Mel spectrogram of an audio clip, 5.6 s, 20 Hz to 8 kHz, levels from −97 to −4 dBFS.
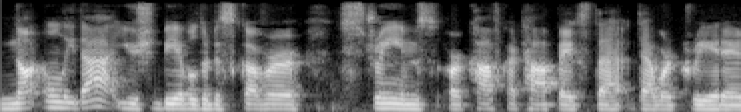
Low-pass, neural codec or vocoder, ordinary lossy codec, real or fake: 7.2 kHz; none; MP3, 48 kbps; real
